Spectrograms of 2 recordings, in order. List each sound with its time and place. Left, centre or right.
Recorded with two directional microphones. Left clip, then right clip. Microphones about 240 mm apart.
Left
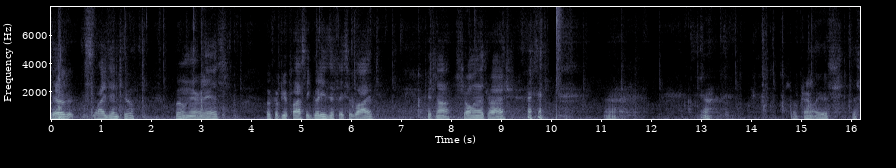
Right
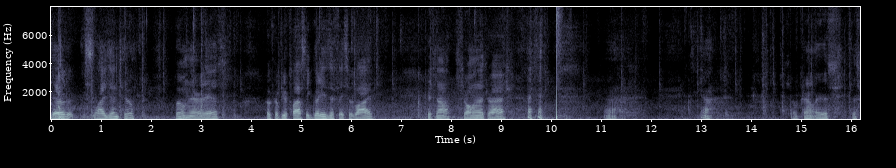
0.0 s speech: centre
7.7 s speech: centre
13.0 s speech: centre
15.0 s speech: centre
